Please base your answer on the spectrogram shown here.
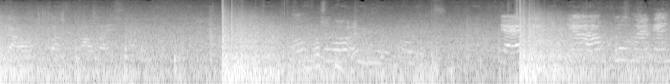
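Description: Fireworks burst at the Kuopio Christmas opening: two loud, sharp blasts with crackling tails ring out over a steady background of popping and fizzing, with a crowd murmuring throughout.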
